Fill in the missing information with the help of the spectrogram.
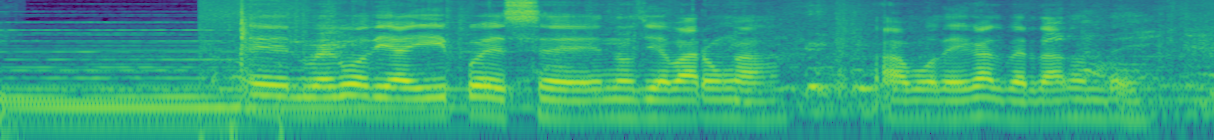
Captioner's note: speaking in foreign language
